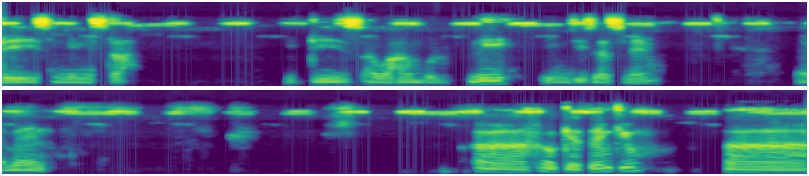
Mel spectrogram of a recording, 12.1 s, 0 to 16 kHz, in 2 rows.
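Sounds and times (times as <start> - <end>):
crickets chirping: 0.0 - 12.0
faint steady high trill: 0.0 - 12.0.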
